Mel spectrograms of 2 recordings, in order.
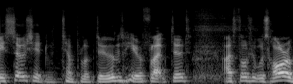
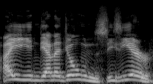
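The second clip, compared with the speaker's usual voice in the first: put-on rustic Cornwall farmer voice; 5 semitones higher, 3 dB louder than usual. Doing a farmer for an Indiana Jones adventure set in Cornwall, farmer accent. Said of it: "Is that your farmer?".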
